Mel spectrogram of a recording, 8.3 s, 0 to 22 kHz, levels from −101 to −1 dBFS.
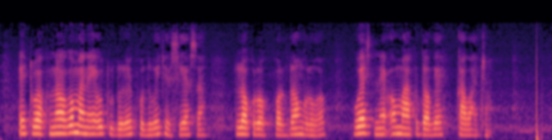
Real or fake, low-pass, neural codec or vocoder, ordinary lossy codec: fake; 19.8 kHz; autoencoder, 48 kHz, 32 numbers a frame, DAC-VAE, trained on Japanese speech; MP3, 48 kbps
